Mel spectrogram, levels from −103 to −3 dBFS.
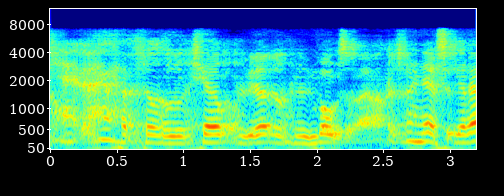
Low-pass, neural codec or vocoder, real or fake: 7.2 kHz; codec, 16 kHz, 0.5 kbps, FreqCodec, larger model; fake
